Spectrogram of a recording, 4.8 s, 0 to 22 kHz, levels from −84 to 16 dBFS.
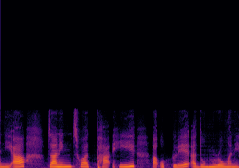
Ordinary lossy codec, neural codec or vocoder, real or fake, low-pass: none; codec, 16 kHz, 0.5 kbps, X-Codec, HuBERT features, trained on LibriSpeech; fake; none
